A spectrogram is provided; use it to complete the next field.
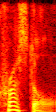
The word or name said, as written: crustal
